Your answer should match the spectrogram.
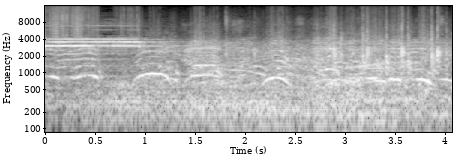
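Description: A referee's whistle blown once in a short, shrill blast right at the start, followed by players and spectators shouting over one another.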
